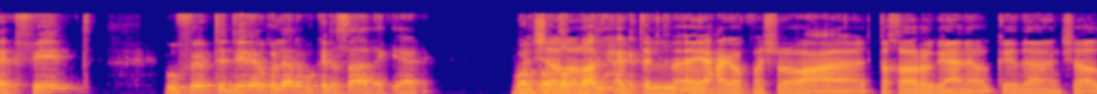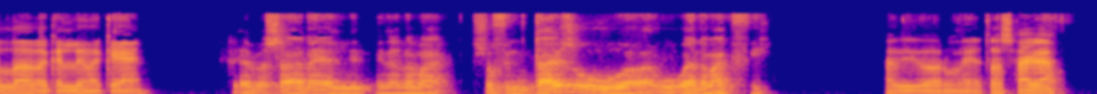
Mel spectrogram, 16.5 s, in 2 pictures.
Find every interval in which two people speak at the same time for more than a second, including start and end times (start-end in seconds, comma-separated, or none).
3.9-5.3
